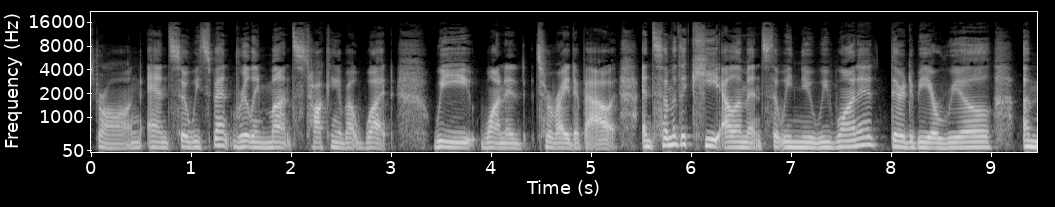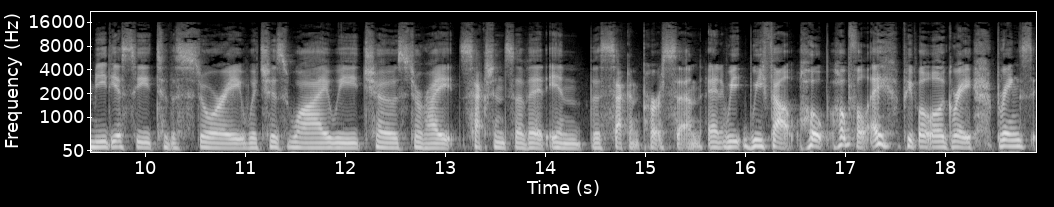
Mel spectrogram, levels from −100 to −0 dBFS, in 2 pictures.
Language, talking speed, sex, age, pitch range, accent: English, 185 wpm, female, 40-59, 140-165 Hz, American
